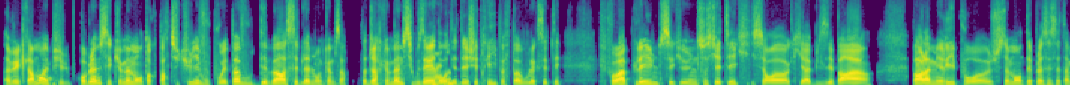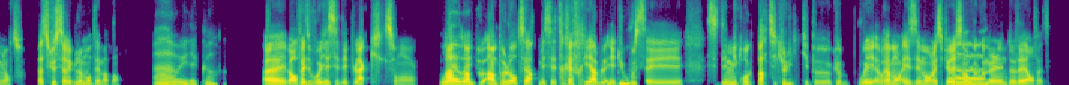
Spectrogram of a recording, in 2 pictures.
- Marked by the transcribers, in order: other background noise; "habilitée" said as "habilisée"; stressed: "très"
- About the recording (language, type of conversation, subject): French, unstructured, Que penses-tu des effets du changement climatique sur la nature ?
